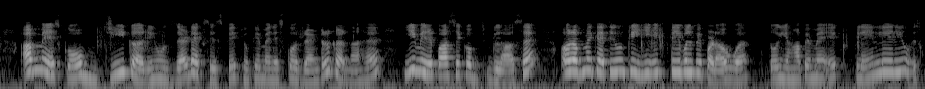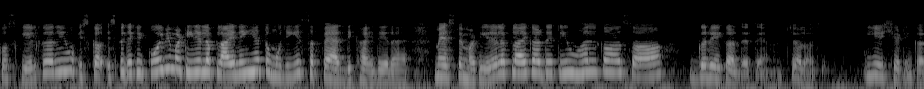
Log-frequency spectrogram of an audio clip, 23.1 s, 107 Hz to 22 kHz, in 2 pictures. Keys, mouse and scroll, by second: 0.0 scroll up 1, 1.2 g, 3.8 scroll down 3, 4.2-5.9 middle drag, 5.9-6.2 scroll up 1, 6.2-8.2 middle drag, 8.2 shift+a, 10.6 s, 11.7 scroll down 4, 12.0-15.6 middle drag, 16.7-17.7 drag.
